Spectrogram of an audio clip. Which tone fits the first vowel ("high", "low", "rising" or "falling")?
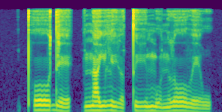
rising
